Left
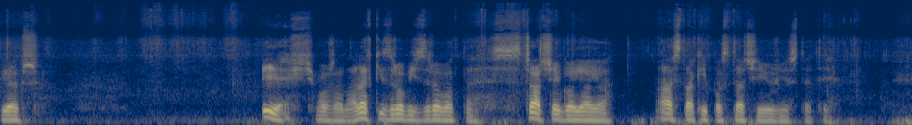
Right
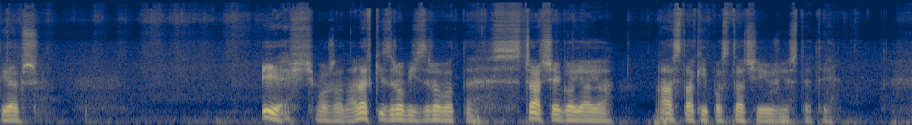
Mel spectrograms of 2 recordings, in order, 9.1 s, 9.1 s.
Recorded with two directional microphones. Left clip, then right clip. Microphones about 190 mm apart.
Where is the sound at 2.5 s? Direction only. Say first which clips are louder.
Right 6 dB; 5° right (ahead or behind).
